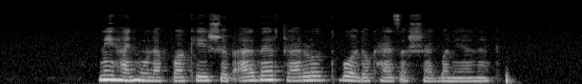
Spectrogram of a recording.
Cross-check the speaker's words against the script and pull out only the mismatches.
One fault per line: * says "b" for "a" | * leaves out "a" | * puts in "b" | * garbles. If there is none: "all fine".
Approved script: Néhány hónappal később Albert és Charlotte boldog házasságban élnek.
* leaves out "és"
